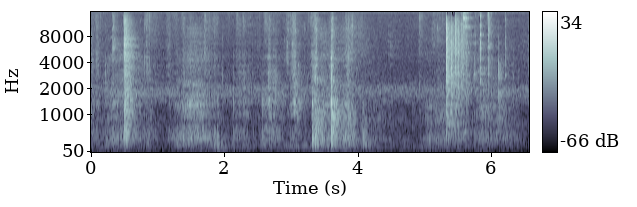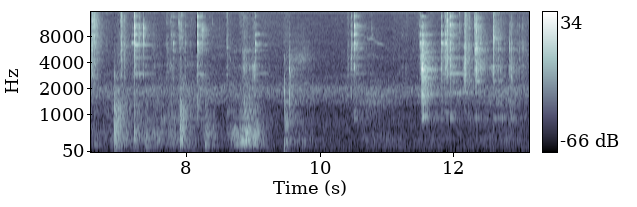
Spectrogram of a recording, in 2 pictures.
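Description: Small screwdriver and fingers working on an opened hard drive's read/write head arm: irregular metallic clicks, scrapes and clinks of the tool, screws and parts against the drive's metal chassis.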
